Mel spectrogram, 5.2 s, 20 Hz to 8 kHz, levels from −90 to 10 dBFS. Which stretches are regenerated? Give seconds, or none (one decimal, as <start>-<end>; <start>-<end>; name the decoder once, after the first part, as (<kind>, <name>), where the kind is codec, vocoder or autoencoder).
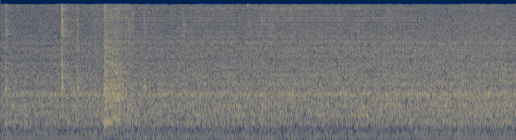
1.1-4.2 (vocoder, Vocos)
